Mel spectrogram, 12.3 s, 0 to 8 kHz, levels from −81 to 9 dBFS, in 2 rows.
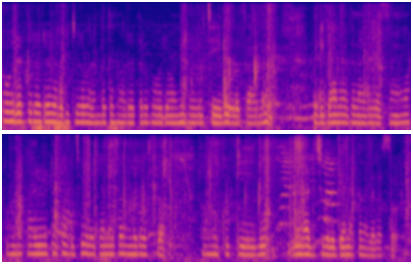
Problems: constant background noise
